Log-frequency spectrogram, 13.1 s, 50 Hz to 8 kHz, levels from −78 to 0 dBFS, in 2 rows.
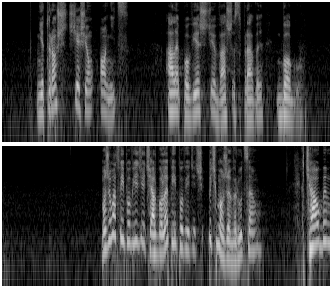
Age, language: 50-69, Polish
